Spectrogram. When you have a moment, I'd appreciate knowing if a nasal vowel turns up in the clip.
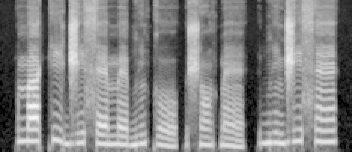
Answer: yes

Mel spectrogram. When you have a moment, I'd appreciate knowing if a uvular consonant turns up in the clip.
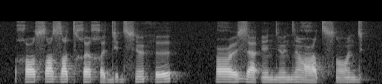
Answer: yes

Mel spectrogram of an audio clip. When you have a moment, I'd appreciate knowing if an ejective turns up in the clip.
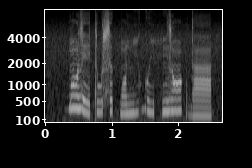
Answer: no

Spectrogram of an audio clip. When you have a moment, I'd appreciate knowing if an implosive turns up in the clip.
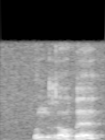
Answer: yes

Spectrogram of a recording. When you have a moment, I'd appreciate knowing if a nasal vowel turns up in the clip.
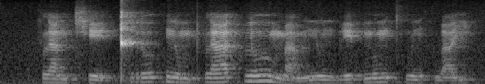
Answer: no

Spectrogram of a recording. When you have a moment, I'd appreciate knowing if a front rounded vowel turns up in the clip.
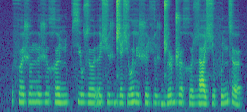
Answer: yes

